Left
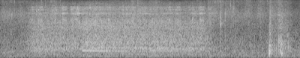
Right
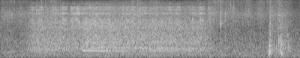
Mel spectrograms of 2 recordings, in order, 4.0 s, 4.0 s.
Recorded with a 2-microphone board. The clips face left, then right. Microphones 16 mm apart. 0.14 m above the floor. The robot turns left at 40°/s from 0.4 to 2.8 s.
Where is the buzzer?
No buzzer in this recording.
